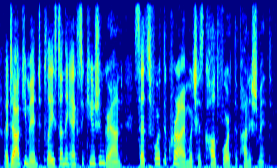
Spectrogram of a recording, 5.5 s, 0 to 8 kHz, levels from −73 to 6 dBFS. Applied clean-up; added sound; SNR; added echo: none; none; none; none.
